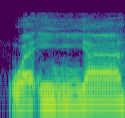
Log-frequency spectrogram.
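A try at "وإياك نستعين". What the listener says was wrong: Ha tekan tu dekat huruf ya bukan dekat huruf alif hamzah tu.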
